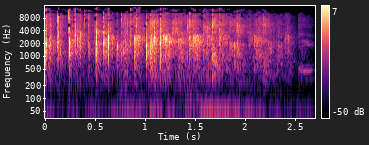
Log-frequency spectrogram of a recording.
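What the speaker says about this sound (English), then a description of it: "Can we give them a round of applause?" Scattered audience clapping at a student leadership program event, fairly soft and uneven, with individual claps standing out and fading toward the end.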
